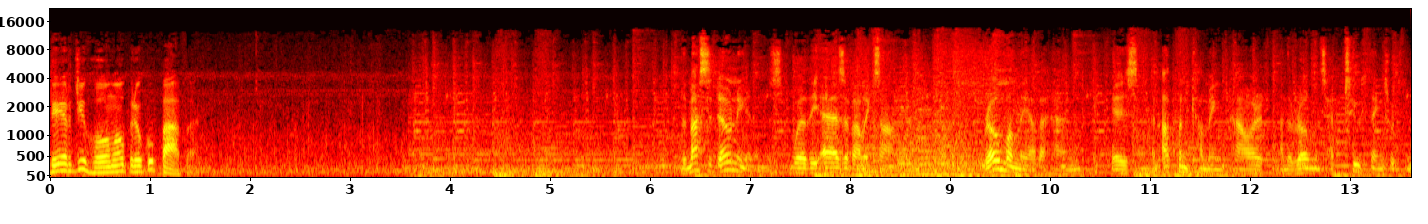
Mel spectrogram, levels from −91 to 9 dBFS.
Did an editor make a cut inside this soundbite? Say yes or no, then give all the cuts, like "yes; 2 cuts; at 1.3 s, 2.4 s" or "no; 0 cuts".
no; 0 cuts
